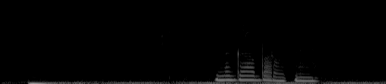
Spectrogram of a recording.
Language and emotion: Russian, neutral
